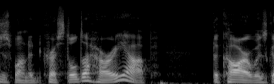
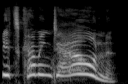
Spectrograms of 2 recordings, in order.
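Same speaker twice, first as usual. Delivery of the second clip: high, loud warning; girl warning about the bus; alarmed cry; 8 dB louder than usual. Acted. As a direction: yell in alarm. Nikki alarmed.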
